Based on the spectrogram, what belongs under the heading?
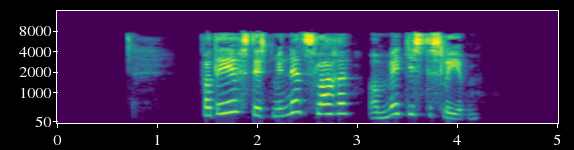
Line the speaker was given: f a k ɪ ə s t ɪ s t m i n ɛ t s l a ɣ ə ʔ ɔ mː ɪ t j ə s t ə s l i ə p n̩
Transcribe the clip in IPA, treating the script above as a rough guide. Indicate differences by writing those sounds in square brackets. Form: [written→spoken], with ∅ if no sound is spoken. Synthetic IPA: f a [k→t] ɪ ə s t ɪ s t m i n ɛ t s l a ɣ ə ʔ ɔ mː ɪ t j ə s t ə s l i ə p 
